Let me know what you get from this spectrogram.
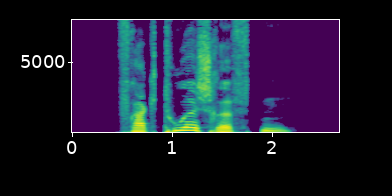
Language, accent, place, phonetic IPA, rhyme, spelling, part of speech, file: German, Germany, Berlin, [fʁakˈtuːɐ̯ˌʃʁɪftn̩], -uːɐ̯ʃʁɪftn̩, Frakturschriften, noun, De-Frakturschriften.ogg
- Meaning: plural of Frakturschrift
